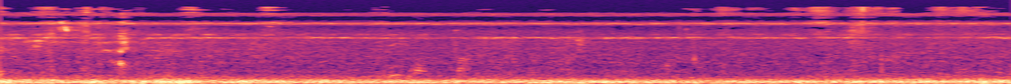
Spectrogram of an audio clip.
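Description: Faint, steady insect drone: a thin high tone that holds unchanged, over a low steady rumble.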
